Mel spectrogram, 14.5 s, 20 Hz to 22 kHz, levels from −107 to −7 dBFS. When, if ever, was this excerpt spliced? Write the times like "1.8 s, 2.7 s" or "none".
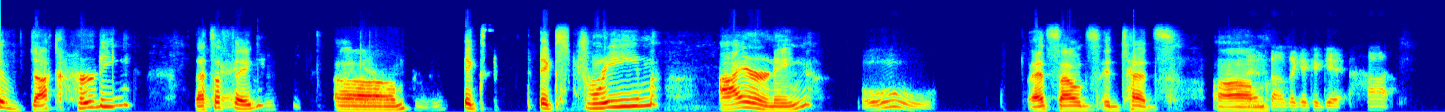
none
